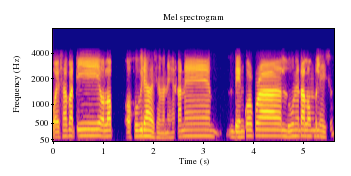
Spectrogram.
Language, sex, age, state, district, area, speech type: Assamese, male, 45-60, Assam, Dhemaji, rural, conversation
